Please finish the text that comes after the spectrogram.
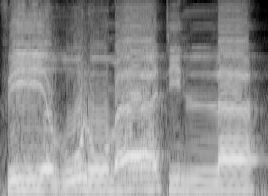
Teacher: dha makhrajnya sama seperti huruf dal dan tha, tapi pangkal lidahnya dia terangkat dan idba. Pangkal lidahnya terangkat. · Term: huruf isti'ala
